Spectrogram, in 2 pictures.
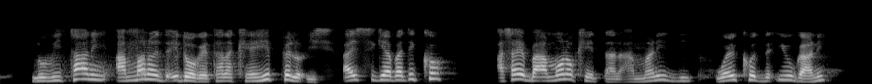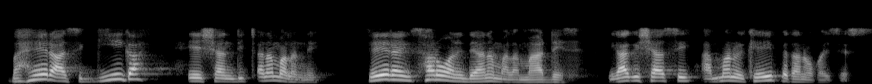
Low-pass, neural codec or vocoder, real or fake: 5.4 kHz; codec, 24 kHz, 0.9 kbps, DualCodec; fake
